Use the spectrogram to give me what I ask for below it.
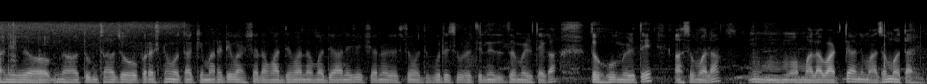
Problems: background sounds at intervals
